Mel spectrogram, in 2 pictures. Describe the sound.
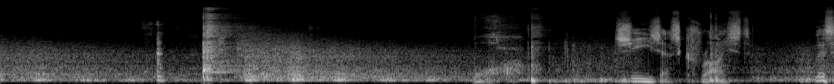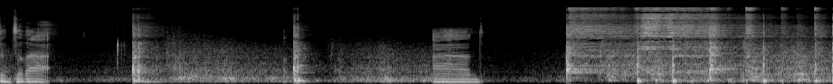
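Loud, booming drum kit hits, played by a marching band drummer checking the reverb, ring out with long, washing reverb tails in the huge domed Georgia Dome stadium, played in slow irregular bursts in time with the reverb while a man exclaims and talks over them.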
